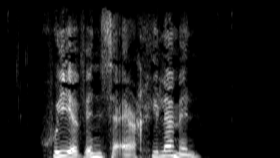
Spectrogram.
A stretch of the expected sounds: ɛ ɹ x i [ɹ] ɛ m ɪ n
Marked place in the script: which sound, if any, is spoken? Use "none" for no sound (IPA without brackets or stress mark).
l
